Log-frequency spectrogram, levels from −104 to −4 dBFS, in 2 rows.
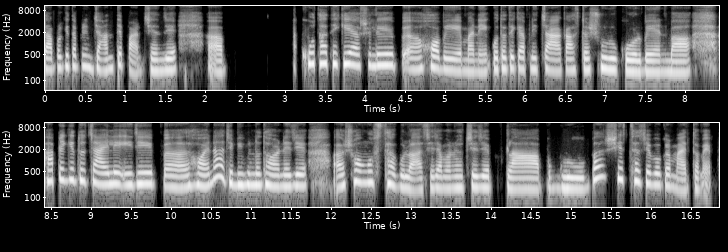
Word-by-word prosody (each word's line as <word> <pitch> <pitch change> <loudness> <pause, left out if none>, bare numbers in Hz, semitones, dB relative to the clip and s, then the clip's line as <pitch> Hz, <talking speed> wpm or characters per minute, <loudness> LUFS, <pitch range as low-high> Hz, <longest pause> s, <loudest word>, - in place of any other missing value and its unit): তারপর 205 +2 +1
কিন্তু 245 0 -1
আপনি 250 0 -2 0.2
জানতে 210 +6 -2
পারছেন, 190 0 -2
যে 195 - +4 0.6
আব 175 0 +1 1.0
কোথা 290 0 +4
থেকে 285 0 +3
আসলে 260 0 0 0.3
বা - - 0 0.2
হবে, 210 -4 +3 0.2
মানে 175 -1 -2
কোথা 210 +1 +1
থেকে 220 0 0
আপনি 205 0 -3
চা 190 -2 +4
কাজটা 200 0 0
শুরু 210 -3 +4
করবেন, 175 -1 +2
বা 170 - +3 0.6
আপনি 285 +3 0
কিন্তু 300 0 +1
চাইলে, 240 -1 +3
এই 225 - +1
যে 240 - +4 0.2
বা 200 0 +1 0.3
হয় 210 -1 +2
না? 370 - +4
যে 255 - +2
বিভিন্ন 225 0 +2
ধরনের 205 -1 +1
যে 215 - +3 0.4
আ - - +3 0.2
সংস্থাগুলো 245 -8 0
আছে, 170 - -8
যেমন 180 0 -2
হচ্ছে 190 +2 -1
যে 190 - +3 0.2
ক্লাব 170 -1 +2 0.3
গ্রুপ, 175 -1 +2
বা 325 - +6 0.2
স্বেচ্ছাসেবকের 245 -9 0
মাধ্যমে। 160 +2 -3
210 Hz, 155 wpm, -18 LUFS, 185-245 Hz, 1.0 s, বা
